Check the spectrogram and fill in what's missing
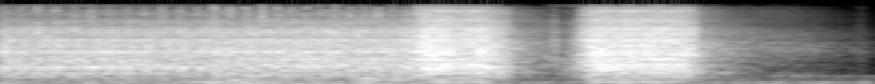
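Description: Japanese cordless drill whirring at a steady high pitch, then two louder bursts as the spin intensifies, close up and alone before winding down.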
